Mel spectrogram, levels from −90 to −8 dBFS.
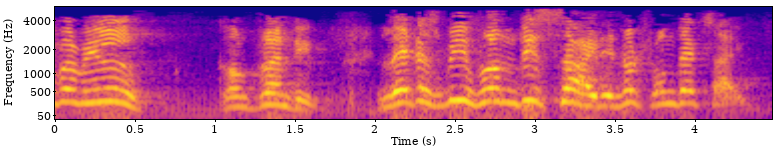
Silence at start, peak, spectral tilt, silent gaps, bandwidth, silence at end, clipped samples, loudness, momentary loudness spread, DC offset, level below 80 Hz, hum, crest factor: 0 s; 0 dBFS; -6 dB/octave; none; 5.4 kHz; 0.2 s; under 0.1%; -16 LUFS; 12 LU; under 0.1%; -48 dBFS; none; 18 dB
